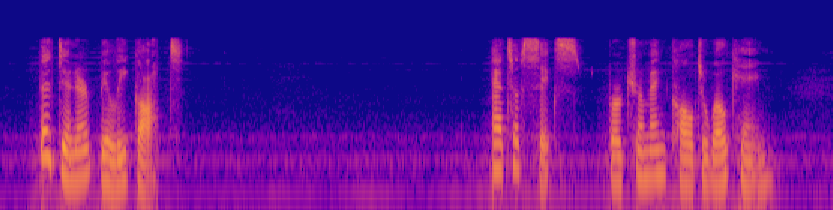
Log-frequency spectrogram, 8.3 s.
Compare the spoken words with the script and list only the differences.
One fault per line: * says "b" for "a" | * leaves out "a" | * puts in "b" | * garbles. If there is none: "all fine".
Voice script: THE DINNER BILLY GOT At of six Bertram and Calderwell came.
all fine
